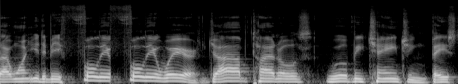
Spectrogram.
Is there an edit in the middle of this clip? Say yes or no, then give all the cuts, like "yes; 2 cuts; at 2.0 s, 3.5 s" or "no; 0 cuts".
yes; 2 cuts; at 1.1 s, 3.2 s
